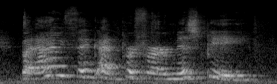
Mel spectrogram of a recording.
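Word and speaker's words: Pfilligree: Well, you could, but I think I'd prefer Miss P. My name is spelled P-F-I-L-L-I-G-R-E-E. The P is silent, like it is in pneumonia. You don't say P pneumonia.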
